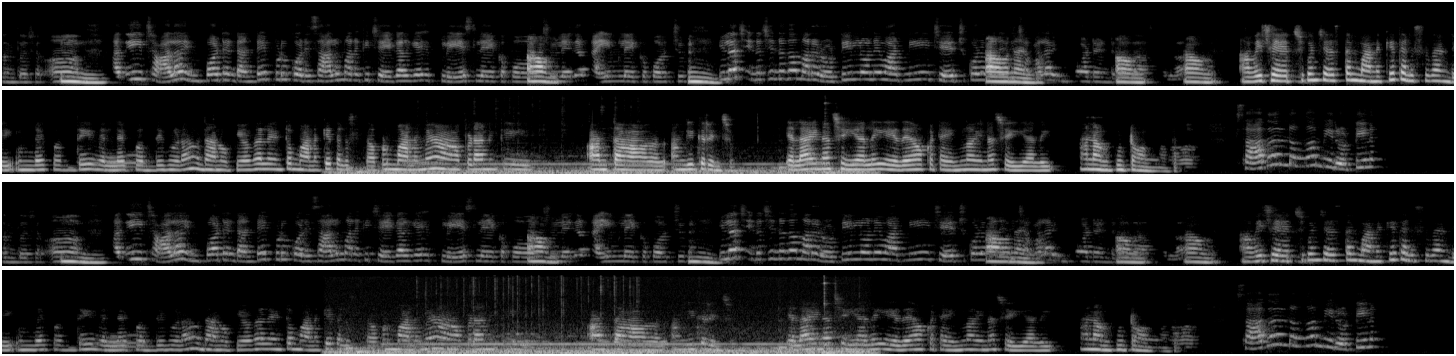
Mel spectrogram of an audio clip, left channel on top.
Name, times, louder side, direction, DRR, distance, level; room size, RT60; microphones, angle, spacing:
voice 1, 0.0-0.8 1.1-6.9 7.2-11.9 12.8-13.1 15.3-16.0 18.5-19.1 20.5-20.7 22.5-23.1 25.9-26.4 26.9-28.2, left 3 dB, 35° left, 0.9 m, -33 dB
voice 2, 0.6-1.1 5.2-5.6 6.9-7.2 9.8-10.4 11.1-11.5 11.8-19.8 20.4-21.9 22.4-25.0 25.3-26.2, left 7 dB, 90° left, 0.3 m, -23 dB
sound 1, 17.7-23.3, right 3 dB, 60° right, 0.4 m, -26 dB
3.1 x 2.3 x 3.8 m
head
